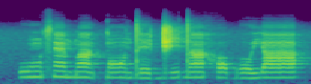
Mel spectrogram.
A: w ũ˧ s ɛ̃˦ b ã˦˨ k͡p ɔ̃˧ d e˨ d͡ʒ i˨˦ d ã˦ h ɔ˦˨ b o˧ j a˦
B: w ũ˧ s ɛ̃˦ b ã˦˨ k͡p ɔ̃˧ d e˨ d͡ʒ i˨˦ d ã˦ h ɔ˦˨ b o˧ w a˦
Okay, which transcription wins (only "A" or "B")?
A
